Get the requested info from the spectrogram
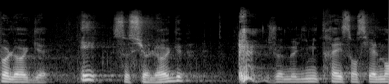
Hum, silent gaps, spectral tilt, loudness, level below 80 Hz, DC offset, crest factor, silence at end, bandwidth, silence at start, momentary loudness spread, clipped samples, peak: none; none; -5 dB/octave; -20 LUFS; -60 dBFS; under 0.1%; 18 dB; 0 s; 14 kHz; 0 s; 10 LU; under 0.1%; -2 dBFS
